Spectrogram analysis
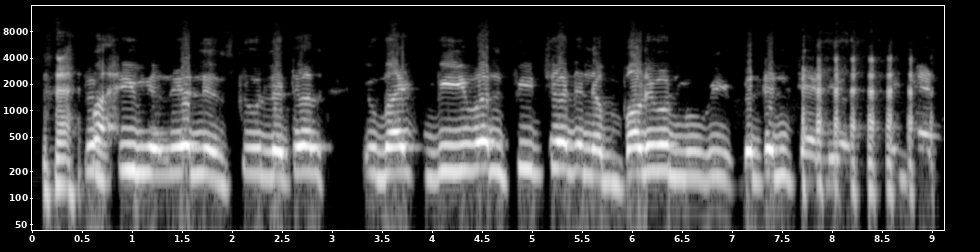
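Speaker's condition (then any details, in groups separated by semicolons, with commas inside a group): Cerebral palsy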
